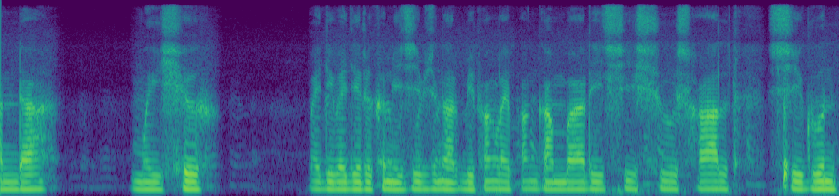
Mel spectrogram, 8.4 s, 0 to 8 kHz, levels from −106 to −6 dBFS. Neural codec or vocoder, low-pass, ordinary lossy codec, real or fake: none; 7.2 kHz; none; real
